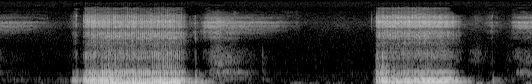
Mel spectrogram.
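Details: American Bully mother asleep while nursing her newborn puppies indoors in South Africa; two long, deep, rasping snores, each just under a second, the second following about two seconds after the first, with silence between.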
